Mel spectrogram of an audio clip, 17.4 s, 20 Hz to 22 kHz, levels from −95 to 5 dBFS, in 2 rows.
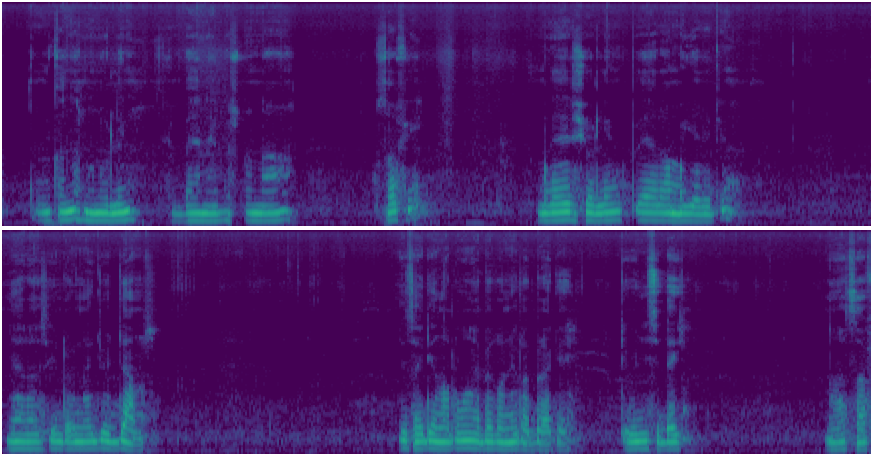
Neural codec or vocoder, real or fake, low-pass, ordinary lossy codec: vocoder, 44.1 kHz, 128 mel bands every 256 samples, BigVGAN v2; fake; none; none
